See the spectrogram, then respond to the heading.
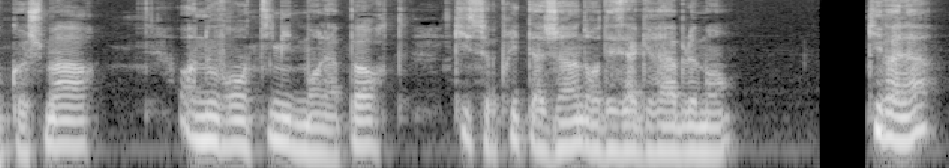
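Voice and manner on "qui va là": a startled shout into the dark, louder; the frightened wife cries out at the creaking door, startled; startled cry. A narrator's reading. Scene: the wife woken at night, crying out startled. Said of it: "s'écria madame Cœur".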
